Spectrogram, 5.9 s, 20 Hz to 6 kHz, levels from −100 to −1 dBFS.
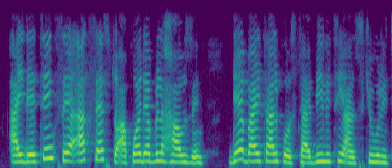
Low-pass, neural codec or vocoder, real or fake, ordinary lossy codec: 5.4 kHz; none; real; Opus, 64 kbps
